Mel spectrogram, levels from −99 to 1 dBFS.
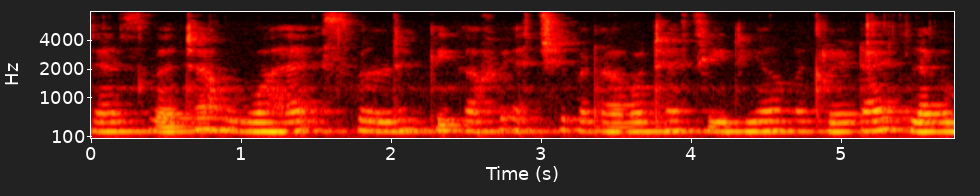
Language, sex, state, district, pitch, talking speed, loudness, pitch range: Hindi, female, Uttar Pradesh, Budaun, 220 Hz, 175 wpm, -40 LUFS, 215-230 Hz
